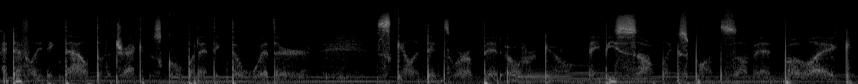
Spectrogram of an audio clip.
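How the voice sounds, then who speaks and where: A person whispering casual, rambling ASMR gaming commentary in a hushed, chatty way, close to the microphone. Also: moderate pace. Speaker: video game streamer. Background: music.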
